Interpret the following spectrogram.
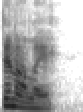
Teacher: it's stenale with kind of the emphasis on the middle syllable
